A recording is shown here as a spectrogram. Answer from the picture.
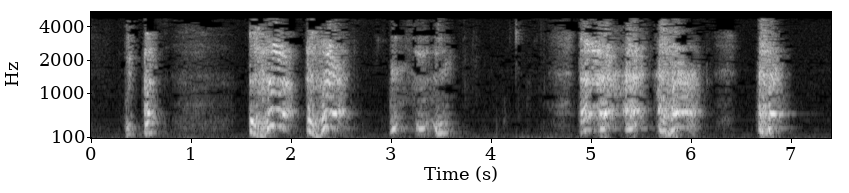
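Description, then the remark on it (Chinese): A voice imitates the deliberate coughing and throat clearing of the character Zhao Hu, standing outside the door to get Lord Bao's attention: a series of loud hacks and gruff throat-clears in uneven bursts, pausing briefly between them, with no ordinary speech. “您听，这哪是正经咳嗽啊，这是有意的跟包的人打招呼。”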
